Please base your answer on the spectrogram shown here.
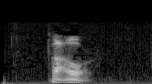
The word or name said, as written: cahors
